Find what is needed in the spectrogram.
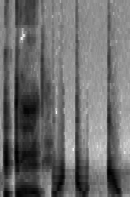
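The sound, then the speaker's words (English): The horn of a big truck carrying a helicopter honks five times in an uneven pattern: a short blast, a long wavering one, then three short honks. The tone is brassy, buzzy and loud, with no other sound between blasts. “It's honking at someone.”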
